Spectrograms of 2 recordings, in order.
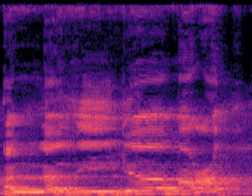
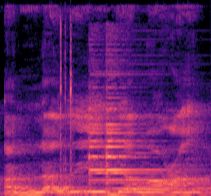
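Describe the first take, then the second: First: The vowel after the j is drawn out long. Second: The vowel after the j is kept short. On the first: It means to have intercourse. The speaker calls it wrong. "salah baca ... artinya tidak lagi mengumpulkan namun menggauli" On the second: It means to gather. The speaker calls it right. "bermakna mengumpulkan kalau dibaca pendek semuanya"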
